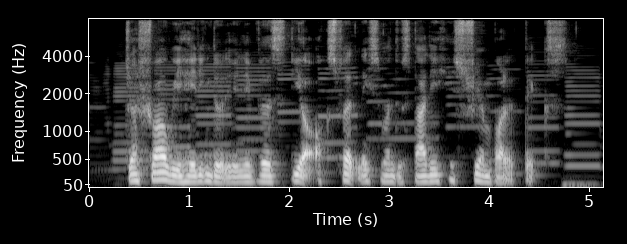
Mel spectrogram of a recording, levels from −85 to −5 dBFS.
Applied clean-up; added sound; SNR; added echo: classical method log-MMSE.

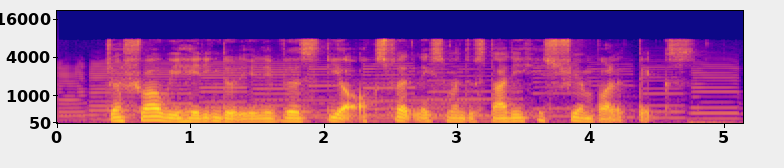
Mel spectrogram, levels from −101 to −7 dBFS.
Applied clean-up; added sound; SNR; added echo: none; Bowed string instrument + Wind instrument, woodwind instrument; 20 dB; none.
